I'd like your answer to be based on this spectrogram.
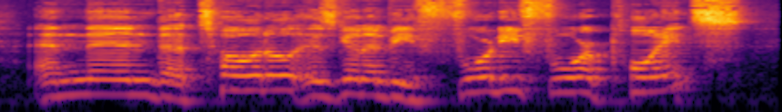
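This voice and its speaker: A man speaks in a raised, projected voice. His pitch is high for a man. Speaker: sports betting youtuber. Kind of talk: solo sports picks monologue. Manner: halting, many fillers and stutters; casual.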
